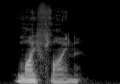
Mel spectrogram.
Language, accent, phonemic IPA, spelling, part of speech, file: English, UK, /ˈlaɪfˌlaɪn/, lifeline, noun, En-GB-lifeline.ogg
- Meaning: 1. A line to which a drowning or falling victim may cling 2. A source of salvation in a crisis 3. A means or route for transporting indispensable supplies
